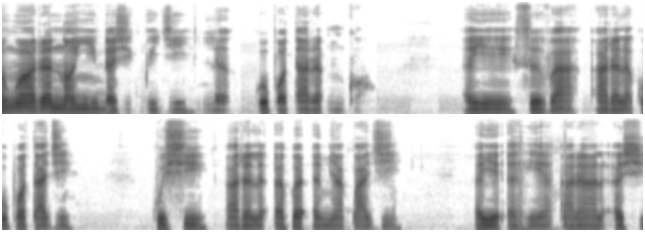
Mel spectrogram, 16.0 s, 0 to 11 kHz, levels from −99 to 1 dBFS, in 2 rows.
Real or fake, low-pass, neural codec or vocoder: real; 9.9 kHz; none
